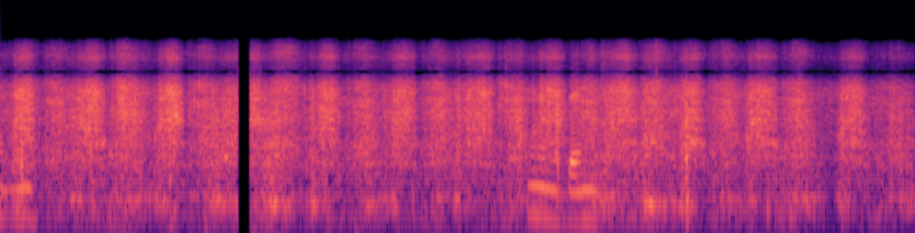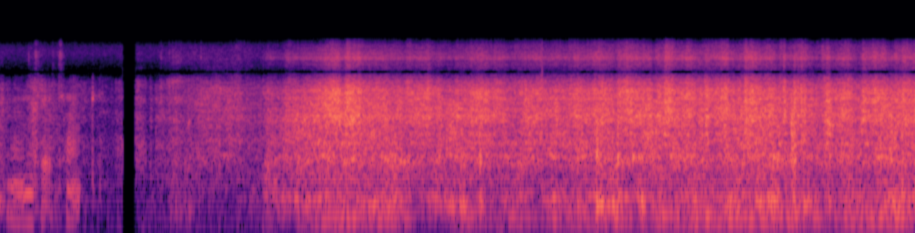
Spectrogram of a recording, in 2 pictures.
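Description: Water sprays and rushes with a pulsing hiss inside a pipe.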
